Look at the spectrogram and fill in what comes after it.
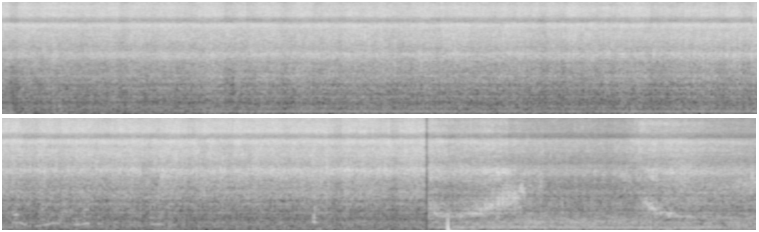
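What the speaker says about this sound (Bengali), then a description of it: "এবারে এর মধ্যে ম্যারিনেট করা মাংসগুলো দিয়ে দেব।" Marinated chicken pieces sizzle in hot oil seasoned with bay leaf, a steady loud hiss and crackle running throughout with no talking.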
